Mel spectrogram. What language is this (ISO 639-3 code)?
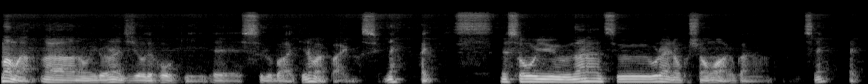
jpn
